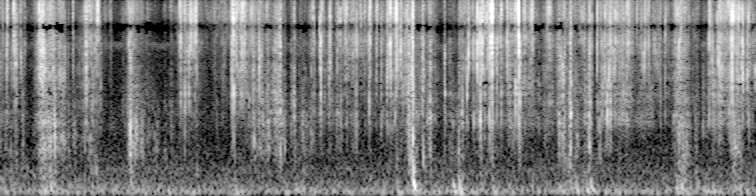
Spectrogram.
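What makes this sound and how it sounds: A fist-sized lump of solid grey foam bead slime (floam) is pressed, folded and squeezed by thumbs and fingertips. The beads give off a steady run of dense, bright crackling and crinkling pops, close and quiet, with little low end.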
